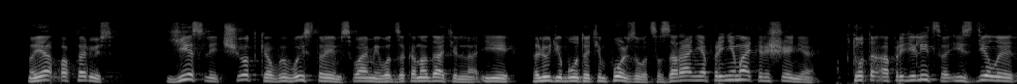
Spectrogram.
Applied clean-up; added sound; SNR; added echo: neural mask model DeepFilterNet 3.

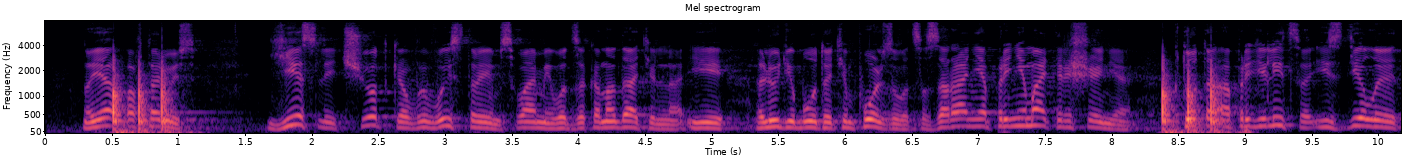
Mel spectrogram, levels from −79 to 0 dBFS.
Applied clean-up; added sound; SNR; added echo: none; Knock; -4 dB; none.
